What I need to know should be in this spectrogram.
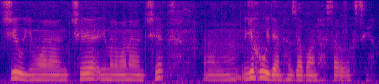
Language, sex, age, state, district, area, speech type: Kashmiri, female, 18-30, Jammu and Kashmir, Baramulla, rural, spontaneous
